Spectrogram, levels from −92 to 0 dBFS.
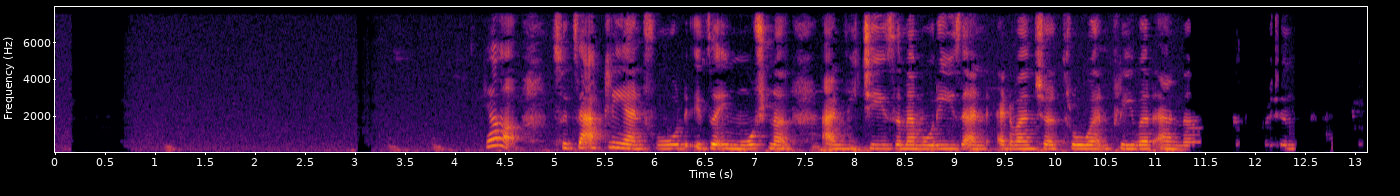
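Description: From 0.17 to 0.75 s, the room tone behind the speech is background gated by the echo canceller. While the far-end loudspeaker plays, the canceller clamps the microphone down by about 40 dB, so the ambience vanishes for roughly half a second and then floats back. A second, shallower dip of about 21 dB follows from 3.03 to 3.18 s and lasts a little over a tenth of a second. On a waveform, the low noise floor pinches to near-silence. A spectrogram shows the faint broadband background turning dark across all bands for those spans.

From 11.32 to 13.09 s, the talker is pulled down hard and unevenly. The level falls by something like 40 dB at its deepest, and the voice breaks into choppy, muffled fragments totalling about one and a half seconds. This is likely speech suppressed in double talk: with both ends speaking at once, the canceller cannot tell the local voice from loudspeaker echo and attenuates everything. 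The waveform shows the speech envelope chopped into gapped pieces. On a spectrogram, the harmonics thin out and drop away in patches. The whole band is already capped at 8 kHz, as expected from call microphone processing.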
